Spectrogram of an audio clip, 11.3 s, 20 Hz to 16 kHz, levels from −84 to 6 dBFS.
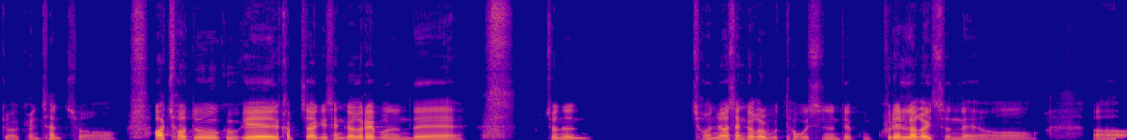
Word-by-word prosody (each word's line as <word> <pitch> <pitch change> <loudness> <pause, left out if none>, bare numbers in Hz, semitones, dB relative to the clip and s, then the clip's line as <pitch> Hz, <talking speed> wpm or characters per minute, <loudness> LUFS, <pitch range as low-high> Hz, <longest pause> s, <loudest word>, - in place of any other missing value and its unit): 그 - - -14
어 - - -12
괜찮죠. 80 - -11 0.4
아 145 - +9
저도 180 +6 0
그게 150 +1 +6
갑자기 140 -2 -1
생각을 145 -2 +1
해 140 - +5
보는데 105 - -3 0.8
저는 140 -2 -6 1.0
전혀 145 +11 -2
생각을 165 -4 +1
못 95 - -14
하고 140 0 -8
있었는데 120 -2 -9
우쿨렐레가 180 - +3
있었네요. 85 -5 -9 0.6
아. 75 0 -8
135 Hz, 235 characters per minute, -25 LUFS, 95-150 Hz, 1.0 s, 아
